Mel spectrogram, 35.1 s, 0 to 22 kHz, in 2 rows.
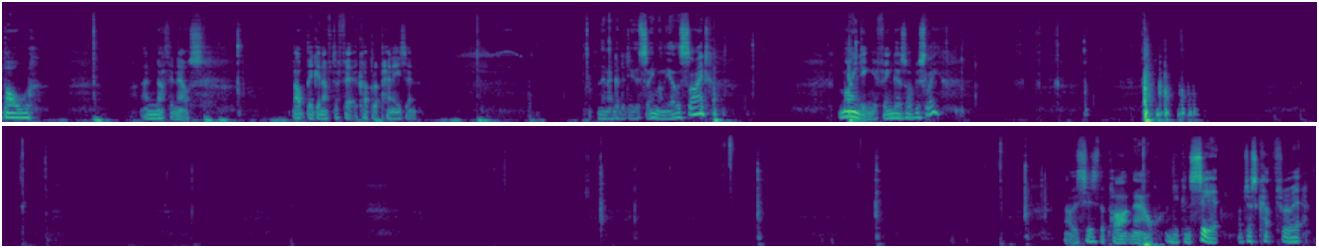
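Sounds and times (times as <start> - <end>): knife cutting wood: 12.6 - 15.2.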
